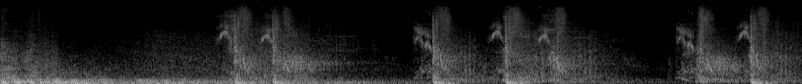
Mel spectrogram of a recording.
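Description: Fire spells cast in the Hogwarts Legacy video game: several loud whooshing bursts with rumbling thuds come in quick succession over a steady low background roar, with no talking.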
